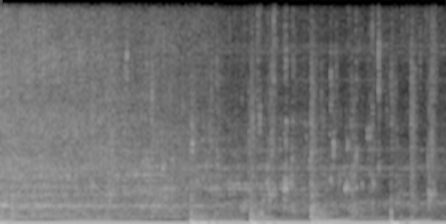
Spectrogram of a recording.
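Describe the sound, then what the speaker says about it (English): Chicken stock poured into a pot of chicken and spiced sauce for pilau, a close liquid splashing and glugging that grows into several rhythmic gurgling pulses, with no speech. "Now I'm going to add chicken stock."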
